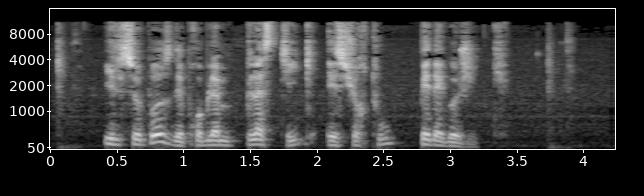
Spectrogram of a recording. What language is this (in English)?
French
